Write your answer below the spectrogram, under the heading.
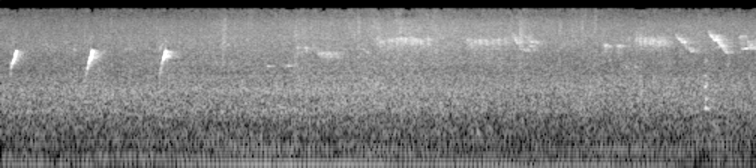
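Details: Hawaii Elepaio, ridgwayi subspecies, in upland rainforest on the Big Island of Hawaii. Three crisp, high chips come one second apart, then faint distant chirps and a low rustling hiss.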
